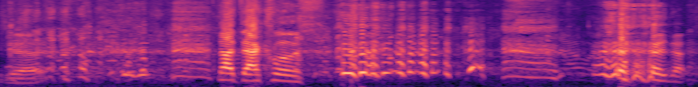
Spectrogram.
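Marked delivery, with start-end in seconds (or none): 0.4-5.1 laughing. Real, not acted. Congregation crowding, laughing.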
